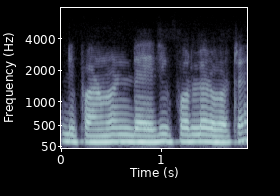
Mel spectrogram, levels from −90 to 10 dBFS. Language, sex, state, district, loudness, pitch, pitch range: Bengali, male, West Bengal, Jhargram, -12 LUFS, 145 Hz, 140-150 Hz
